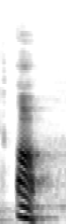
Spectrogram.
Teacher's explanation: जीभ जो हमारी होगी वो मुख के केंद्र में रहेगी, इसलिए मध्य स्वर या केंद्रीय स्वर इसे कहा जाता है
